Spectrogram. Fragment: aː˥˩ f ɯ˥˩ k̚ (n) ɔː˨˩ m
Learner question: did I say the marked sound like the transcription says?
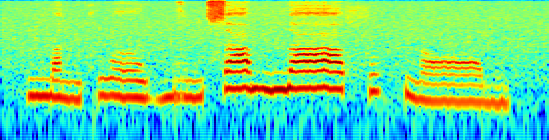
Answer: yes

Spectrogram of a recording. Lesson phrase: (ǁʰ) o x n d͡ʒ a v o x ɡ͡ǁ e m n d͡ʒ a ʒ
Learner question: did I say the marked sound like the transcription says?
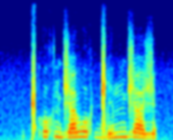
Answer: yes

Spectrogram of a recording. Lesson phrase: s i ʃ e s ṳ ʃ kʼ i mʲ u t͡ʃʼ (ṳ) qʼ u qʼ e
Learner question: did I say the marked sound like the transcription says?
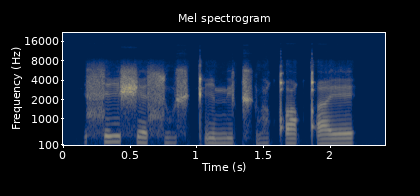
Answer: yes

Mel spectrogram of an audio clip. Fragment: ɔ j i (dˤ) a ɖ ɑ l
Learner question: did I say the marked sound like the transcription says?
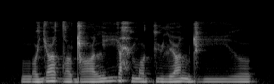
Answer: yes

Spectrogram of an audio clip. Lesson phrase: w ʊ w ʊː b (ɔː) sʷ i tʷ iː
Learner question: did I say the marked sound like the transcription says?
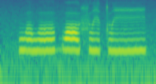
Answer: yes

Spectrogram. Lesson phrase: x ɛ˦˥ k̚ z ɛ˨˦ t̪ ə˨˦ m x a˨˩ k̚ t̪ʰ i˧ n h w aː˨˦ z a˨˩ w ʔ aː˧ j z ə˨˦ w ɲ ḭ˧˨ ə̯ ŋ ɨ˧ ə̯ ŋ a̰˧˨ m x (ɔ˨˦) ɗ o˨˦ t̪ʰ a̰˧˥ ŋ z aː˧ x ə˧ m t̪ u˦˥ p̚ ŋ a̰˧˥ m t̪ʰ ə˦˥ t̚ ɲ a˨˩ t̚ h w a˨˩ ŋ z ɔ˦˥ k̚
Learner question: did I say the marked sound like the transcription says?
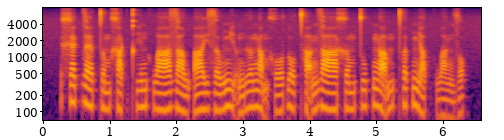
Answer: no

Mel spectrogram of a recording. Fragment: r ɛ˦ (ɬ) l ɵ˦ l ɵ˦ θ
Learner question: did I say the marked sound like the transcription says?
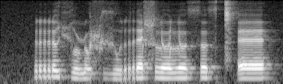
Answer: yes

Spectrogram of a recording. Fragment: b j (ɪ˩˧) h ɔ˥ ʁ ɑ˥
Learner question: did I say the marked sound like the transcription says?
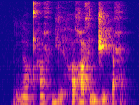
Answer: yes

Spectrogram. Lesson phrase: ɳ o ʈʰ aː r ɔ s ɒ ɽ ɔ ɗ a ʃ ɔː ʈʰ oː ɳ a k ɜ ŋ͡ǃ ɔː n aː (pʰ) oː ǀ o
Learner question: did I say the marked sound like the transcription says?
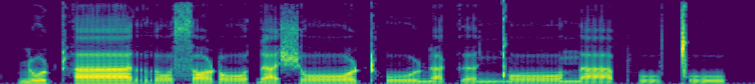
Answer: yes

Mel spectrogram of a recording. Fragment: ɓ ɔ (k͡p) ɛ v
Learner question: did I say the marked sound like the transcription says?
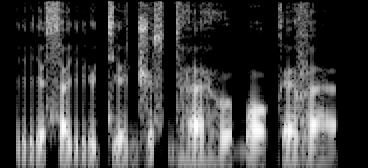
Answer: no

